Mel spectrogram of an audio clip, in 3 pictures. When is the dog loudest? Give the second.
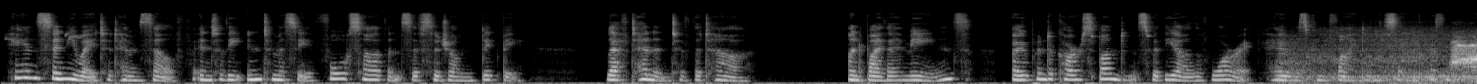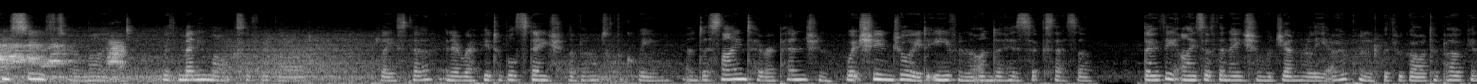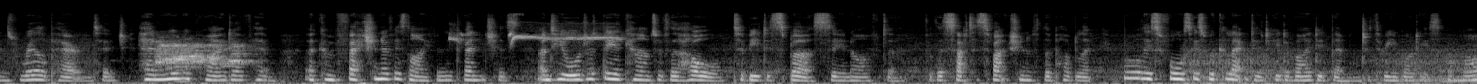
15 s.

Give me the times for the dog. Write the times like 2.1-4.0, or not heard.
14.3-16.1, 30.6-32.1.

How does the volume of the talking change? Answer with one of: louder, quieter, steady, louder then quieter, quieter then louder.
steady.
